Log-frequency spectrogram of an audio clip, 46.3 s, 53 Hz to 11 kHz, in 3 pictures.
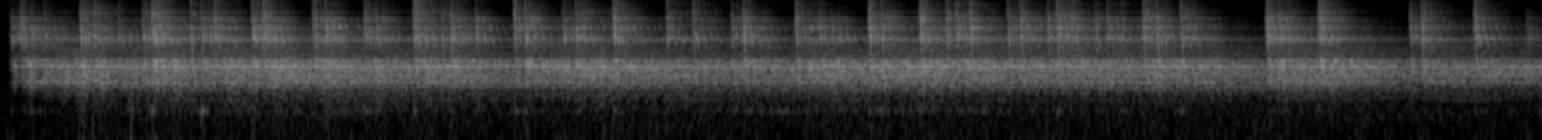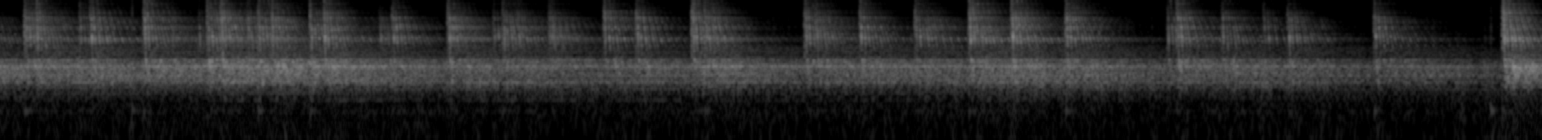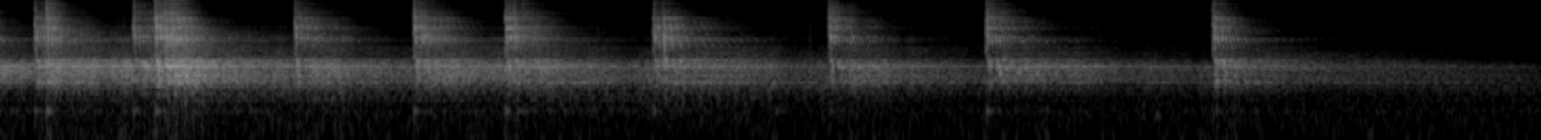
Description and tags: zubetube3-horizontal
I have an old toy called a Zube Tube which is a cardboard tube with a plastic cup in each end and a long spring stretched between the cups. When you shake the tube it makes the weirdest sounds! In this recording I am holding the tube vertically but shaking it horizontally so that the spring smacks against the inside of the tube.
sci-fi, spring, tube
